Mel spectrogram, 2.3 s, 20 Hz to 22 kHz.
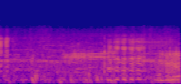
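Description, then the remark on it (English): A goat bleats in a long, wavering, quavering call that rises and trembles for a couple of seconds, with no one talking; goats pulling children in carts at a playground opened in 1888 in San Francisco. “And are those kids being pulled in carts by goats?”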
